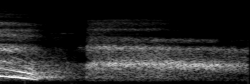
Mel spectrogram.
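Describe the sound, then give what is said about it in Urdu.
A sharp, drawn-in gasp of breath opens with a loud voiced inhale whose pitch slides downward. After a brief pause, a long, steady, breathy rush follows. “ایسے کر کے ایک سانس لی کھینچ کے”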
